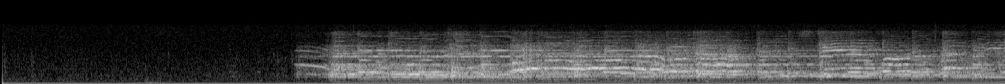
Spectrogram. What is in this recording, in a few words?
Radio 219 recording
